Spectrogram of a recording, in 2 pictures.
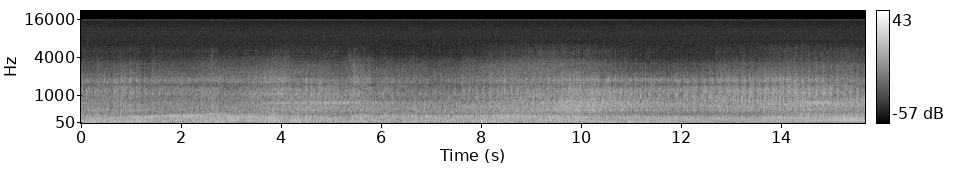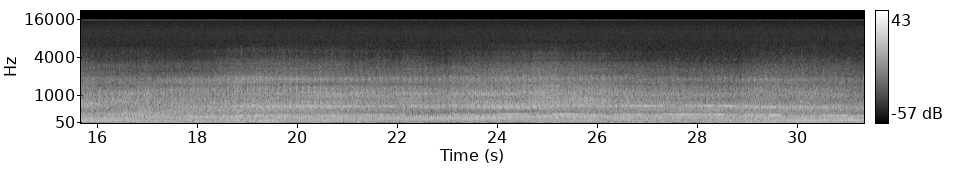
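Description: Engines of vintage double-decker buses running, idling and pulling away, the pitch rising and falling gently as they move off and manoeuvre.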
